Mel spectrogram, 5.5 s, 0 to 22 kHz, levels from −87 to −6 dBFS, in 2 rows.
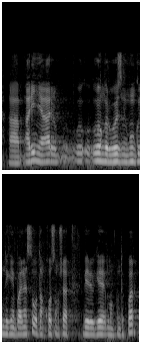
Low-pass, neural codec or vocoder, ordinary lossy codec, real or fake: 7.2 kHz; none; none; real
